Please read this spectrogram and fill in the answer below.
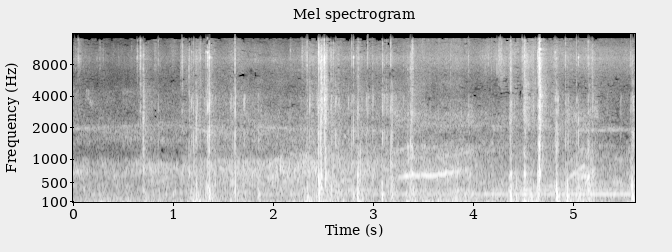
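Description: Kick scooter rolling over a concrete sidewalk, its wheels and frame giving off irregular clicks and rattles over the pavement, with a few short squeaky chirps in between.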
